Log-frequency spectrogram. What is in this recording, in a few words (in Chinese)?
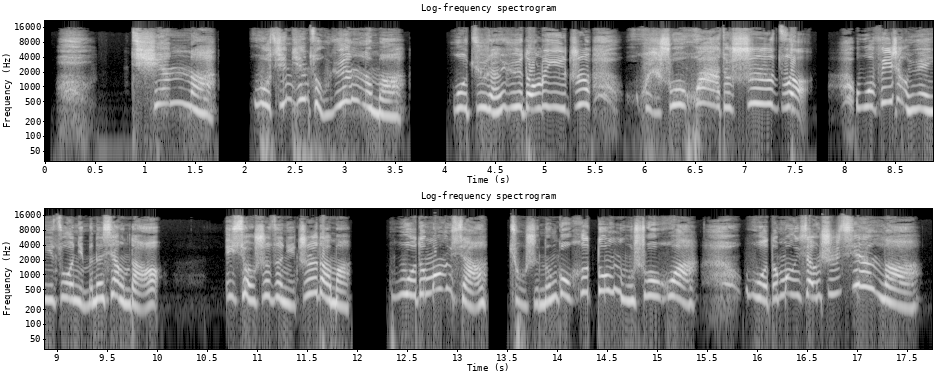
动画 童声 小男孩 好奇 惊喜 夸张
